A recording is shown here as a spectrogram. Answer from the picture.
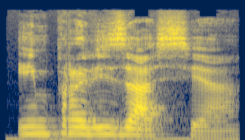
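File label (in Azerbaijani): "improvizasiya", Azerbaijani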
